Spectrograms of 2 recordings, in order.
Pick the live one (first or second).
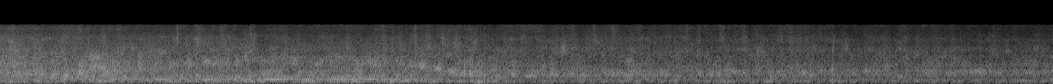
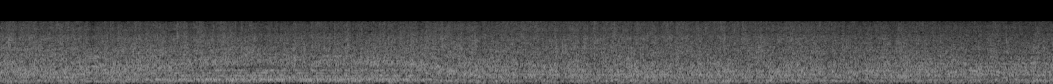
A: second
